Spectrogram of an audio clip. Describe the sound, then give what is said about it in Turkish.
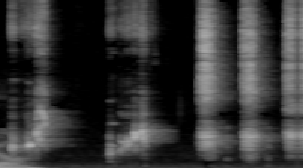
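A person imitates a bird with a harmonic squawk, a rising chirp, then three sharp, shrill tweets in quick succession, loud, with no other sounds around. “Kuş sesi çıkarabilmem seni rahatsız mı ediyor lan?”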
